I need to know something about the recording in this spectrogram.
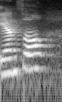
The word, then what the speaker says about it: Ansel: I'm saying it right, I'm not saying it weird, it's Ansel.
